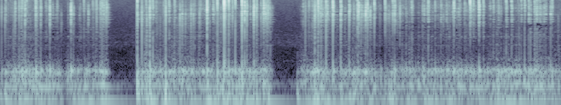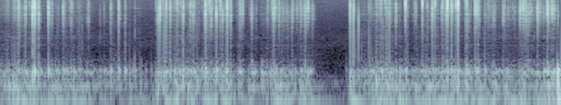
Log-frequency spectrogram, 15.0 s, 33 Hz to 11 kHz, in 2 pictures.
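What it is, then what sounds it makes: Metal microphone grille being scratched. Long acrylic nails scratch the hollow domed metal mesh grille of a Blue Yeti USB microphone, with fingers wrapped around the grille. The scratching is a dense, low rumbling scrape with a hum around 227 Hz. It continues steadily, broken by a few brief near-silent pauses.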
